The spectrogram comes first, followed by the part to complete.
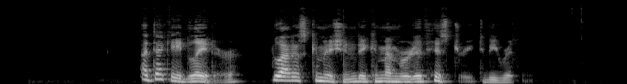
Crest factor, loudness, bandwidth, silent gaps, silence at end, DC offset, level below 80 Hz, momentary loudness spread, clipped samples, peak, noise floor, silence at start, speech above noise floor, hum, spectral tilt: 20 dB; -22 LUFS; 15 kHz; none; 1.15 s; under 0.1%; -62 dBFS; 16 LU; under 0.1%; -4 dBFS; -70 dBFS; 1.4 s; 48 dB; none; -5.5 dB/octave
